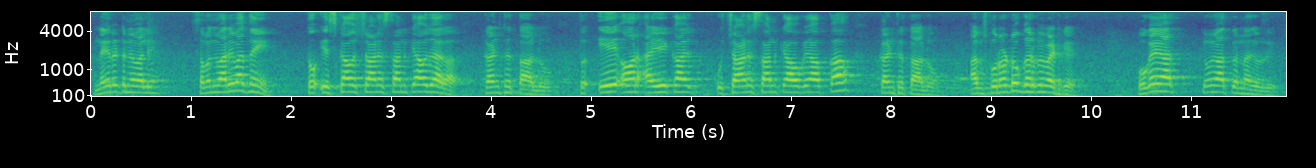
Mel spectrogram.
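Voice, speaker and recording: A man's voice: sits high, brisk, slight background noise. A middle-aged male teacher giving a classroom lesson, asking questions and answering them himself while drilling sounds.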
